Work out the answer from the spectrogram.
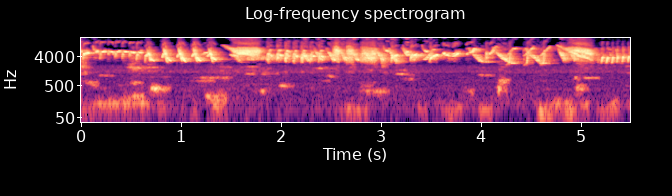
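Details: European goldfinch singing: a continuous, rapid liquid twitter of bright, tinkling notes and buzzy trills, fast and unbroken for over five seconds, with almost nothing in the low range.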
